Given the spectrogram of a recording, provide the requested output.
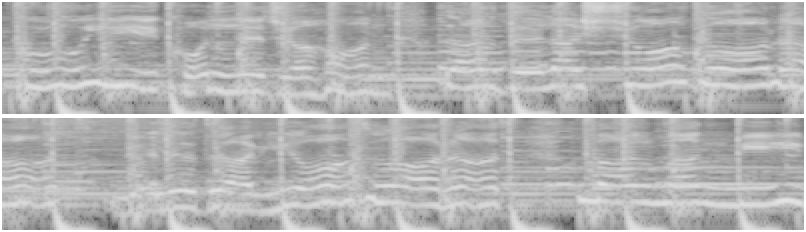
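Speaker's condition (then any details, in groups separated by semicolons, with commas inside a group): No condition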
